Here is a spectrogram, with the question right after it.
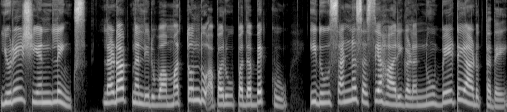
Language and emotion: Kannada, neutral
